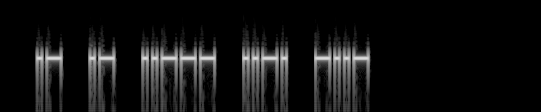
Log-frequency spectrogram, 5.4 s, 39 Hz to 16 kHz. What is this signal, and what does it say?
Morse code, heard as a keyed tone, about 25 wpm, spaced as for 18 wpm, 700 Hz. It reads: AA2FX
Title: USA Call Signs - 5 Characters - 2x Character Spacing - 25wpm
